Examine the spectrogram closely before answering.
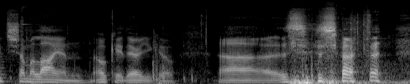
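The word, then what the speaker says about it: Shyamalan: I I heard apparently m m sh M shalam Liam um yes oh my God I hate that name because I can't pronounce it properly sorry M shamalan okay there you go uh I I I'm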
